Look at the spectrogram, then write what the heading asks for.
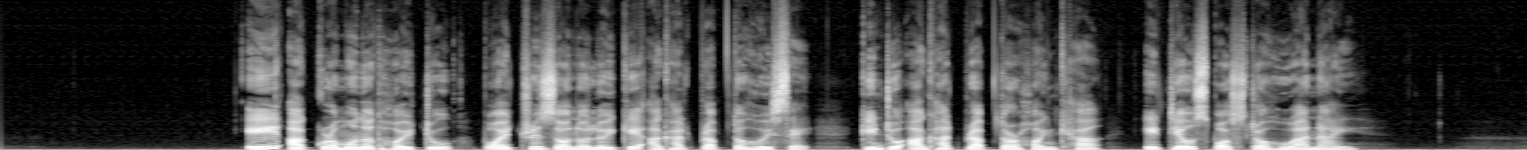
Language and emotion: Assamese, neutral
